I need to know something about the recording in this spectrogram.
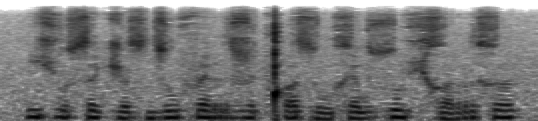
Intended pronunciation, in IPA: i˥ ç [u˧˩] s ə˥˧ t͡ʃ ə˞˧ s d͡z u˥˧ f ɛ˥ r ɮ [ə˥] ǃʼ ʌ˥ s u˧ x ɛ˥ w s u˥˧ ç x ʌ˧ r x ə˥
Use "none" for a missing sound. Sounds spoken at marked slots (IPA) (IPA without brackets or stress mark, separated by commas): u˧˩, ə˥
